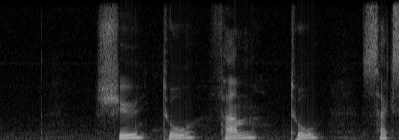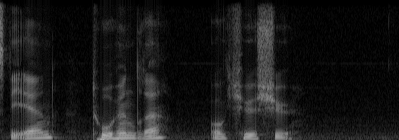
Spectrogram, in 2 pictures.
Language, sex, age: Norwegian, male, 28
